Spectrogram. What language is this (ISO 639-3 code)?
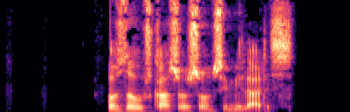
glg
